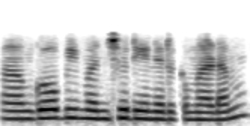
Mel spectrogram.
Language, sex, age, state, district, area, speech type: Tamil, female, 30-45, Tamil Nadu, Pudukkottai, rural, conversation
